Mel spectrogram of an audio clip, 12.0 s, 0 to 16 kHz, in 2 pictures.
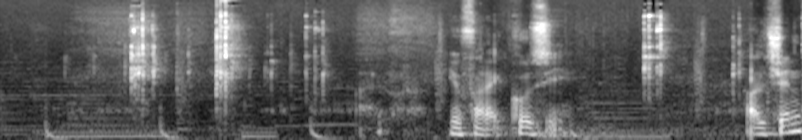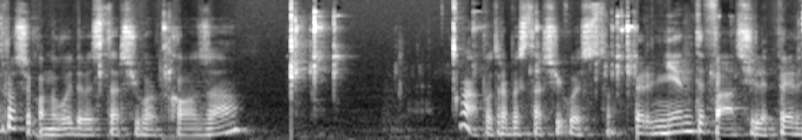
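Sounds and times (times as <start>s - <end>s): background music: 0.0s - 12.0s
metal balls clicking together: 0.4s - 3.4s, 4.5s - 5.9s, 6.5s - 11.7s.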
